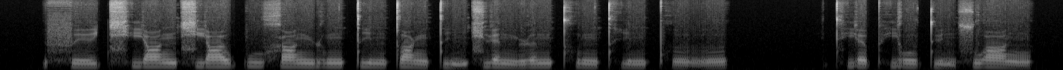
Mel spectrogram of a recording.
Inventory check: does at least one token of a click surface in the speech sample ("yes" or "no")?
no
